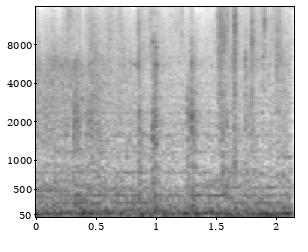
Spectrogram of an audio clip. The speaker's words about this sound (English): The blast throws me far back several yards. I scramble back to my feet.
